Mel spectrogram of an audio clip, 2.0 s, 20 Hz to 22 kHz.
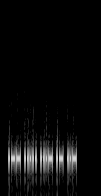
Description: Morse code, heard as a keyed tone, about 47 wpm, 700 Hz. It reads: W5VAU
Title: USA Call Signs - 2x Character Spacing - 45wpm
